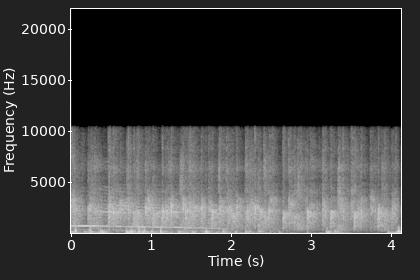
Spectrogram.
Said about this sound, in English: So start clapping right now for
